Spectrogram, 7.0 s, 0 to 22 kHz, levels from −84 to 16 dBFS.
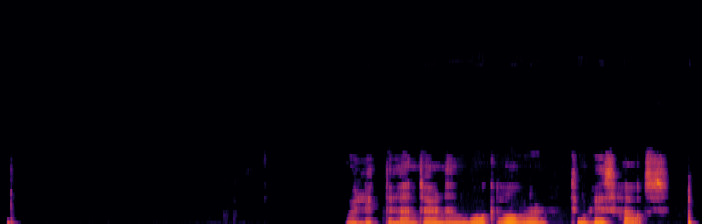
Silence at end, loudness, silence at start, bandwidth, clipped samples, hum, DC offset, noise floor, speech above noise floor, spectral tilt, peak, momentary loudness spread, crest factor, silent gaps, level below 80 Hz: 0.1 s; -20 LUFS; 0.05 s; 7.4 kHz; under 0.1%; none; under 0.1%; -85 dBFS; 66 dB; -6.5 dB/octave; -2 dBFS; 9 LU; 22 dB; none; -58 dBFS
